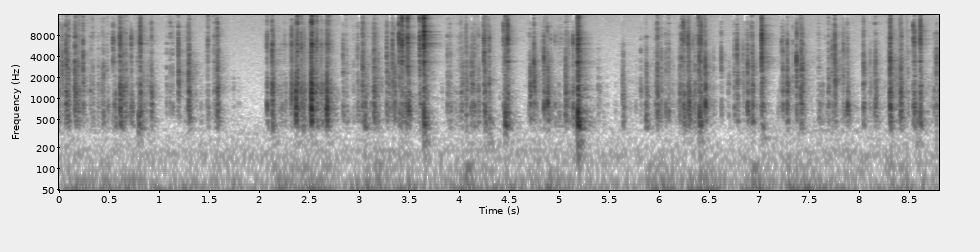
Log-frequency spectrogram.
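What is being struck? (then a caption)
Plastic computer keyboard. A full-size plastic retro computer keyboard with round pastel typewriter-style keycaps and a hollow body, resting on a white cloth, is typed on quickly with fingertips. Rapid, clustered keystrokes give a hollow, mid-pitched clacking, with short pauses between bursts. Each stroke has almost no ring.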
